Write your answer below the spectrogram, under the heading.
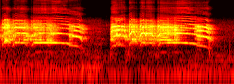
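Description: A rooster crows twice, each a loud, harsh cock-a-doodle-doo of about two seconds that rises, holds, then drops away at the end.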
